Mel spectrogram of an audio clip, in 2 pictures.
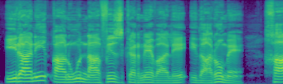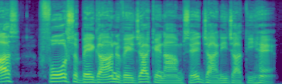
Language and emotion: Urdu, neutral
